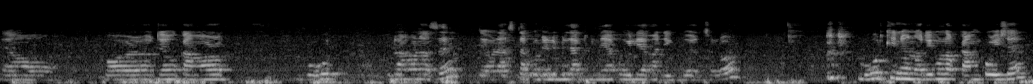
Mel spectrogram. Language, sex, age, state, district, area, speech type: Assamese, female, 45-60, Assam, Tinsukia, rural, spontaneous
